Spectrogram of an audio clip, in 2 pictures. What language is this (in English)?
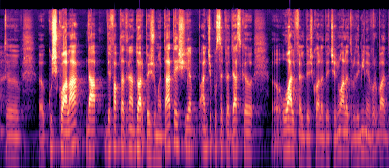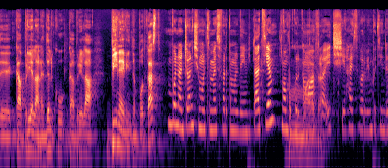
Romanian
